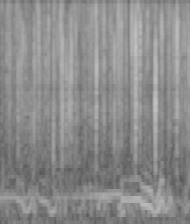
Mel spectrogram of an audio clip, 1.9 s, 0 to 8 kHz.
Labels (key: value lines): label: biophony, cascading saw
recorder: SoundTrap 600 or HydroMoth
